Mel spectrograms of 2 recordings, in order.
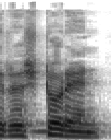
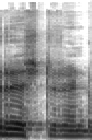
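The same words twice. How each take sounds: First: रेस्टोरेंट said as "rest-raant"; educated pronunciation. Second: रेस्टोरेंट said letter by letter, "res-to-rent"; the spelled-out रेस्टोरेंट with a full "rent"; wrong pronunciation. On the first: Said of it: "वो इसको ऐसे पढ़ेंगे". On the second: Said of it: "not रेस्टोरेंट". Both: Shown as a demonstration.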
